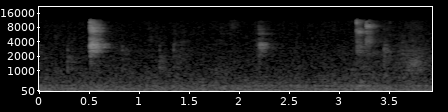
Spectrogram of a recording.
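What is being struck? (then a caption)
Soap bar scored with a metal knife tip. The metal tip of a craft knife scores shallow lines into a solid white rectangular bar of soap held on a patterned surface. Three short, bright scraping scratches stand out against a quiet hiss, the first being the sharpest and loudest.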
